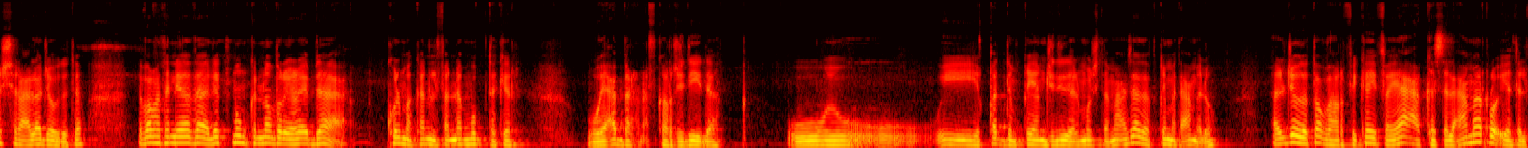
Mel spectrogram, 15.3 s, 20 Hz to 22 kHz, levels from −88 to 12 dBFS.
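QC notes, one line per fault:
No faults found.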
